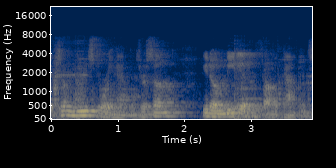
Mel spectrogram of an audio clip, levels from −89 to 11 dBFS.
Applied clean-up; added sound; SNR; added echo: neural separator model SepFormer DNS4.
